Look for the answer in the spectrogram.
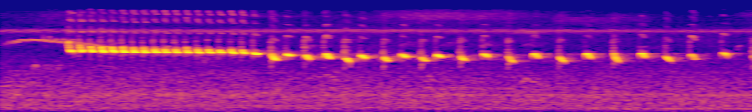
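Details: Japanese bush warbler staying out of sight, giving a high, rapid string of sharp, clipped notes, about four per second, slowing slightly and dropping in pitch after the first rush, steady and regular to the end.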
